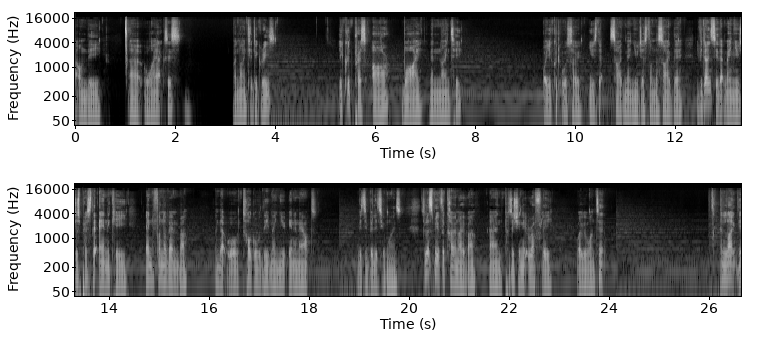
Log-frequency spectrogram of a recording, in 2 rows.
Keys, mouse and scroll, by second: 8.4 click, 10.1 Return, 11.2 middle click, 12.4 KP_1, 13.6 click, 15.0 click, 16.3 click, 18.2 shift+middle click, 25.1 click.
